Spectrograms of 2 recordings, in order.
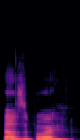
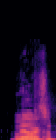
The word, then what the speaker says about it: Velzeboer: Velzeboer. Velzeboer.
